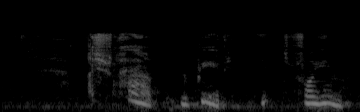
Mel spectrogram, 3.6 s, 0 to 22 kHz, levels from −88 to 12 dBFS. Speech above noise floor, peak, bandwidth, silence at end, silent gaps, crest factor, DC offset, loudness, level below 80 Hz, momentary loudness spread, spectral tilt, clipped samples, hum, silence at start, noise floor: 27 dB; -34 dBFS; 8 kHz; 0.1 s; none; 16 dB; under 0.1%; -49 LUFS; -84 dBFS; 15 LU; -4.5 dB/octave; under 0.1%; none; 0.55 s; -75 dBFS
